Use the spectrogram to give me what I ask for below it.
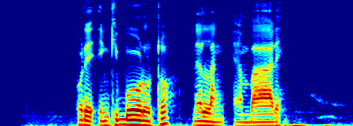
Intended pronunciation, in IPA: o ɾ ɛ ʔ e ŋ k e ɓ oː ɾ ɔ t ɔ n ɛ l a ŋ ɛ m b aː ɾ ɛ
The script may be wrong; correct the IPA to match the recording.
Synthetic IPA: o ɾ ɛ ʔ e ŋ k i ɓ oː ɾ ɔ t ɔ n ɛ l a ŋ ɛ m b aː ɾ ɛ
